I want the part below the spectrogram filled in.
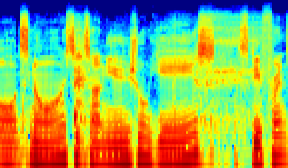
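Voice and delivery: put-on Australian character voice. Retelling how his wife would do a voice from the show, a Kath impression. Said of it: "she could do a Kath and Kim impression".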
